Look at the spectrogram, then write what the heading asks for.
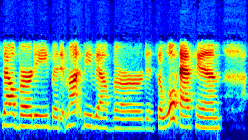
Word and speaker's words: Valverde: been saying your name right how is it pronounced um my last name is Valverde said got it right once and then then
